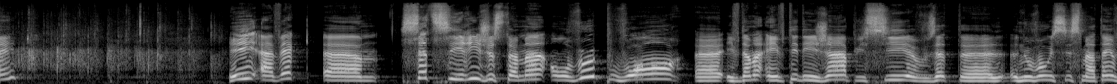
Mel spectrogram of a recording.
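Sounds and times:
speech: 0:00.0 - 0:00.3, 0:02.3 - 0:11.1
audience applause: 0:00.0 - 0:02.3.

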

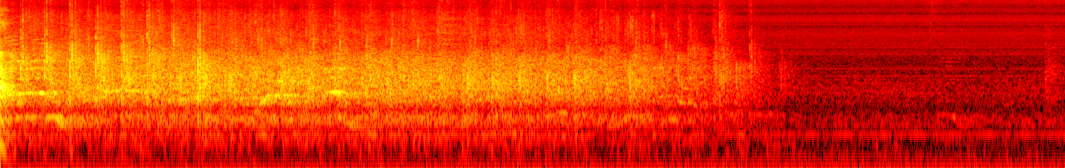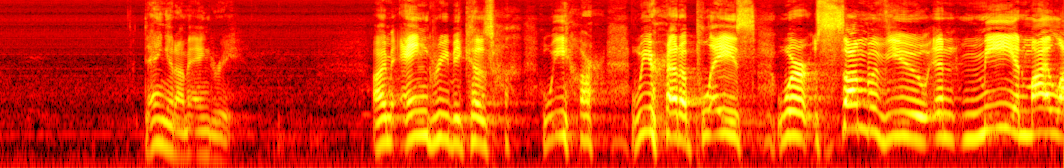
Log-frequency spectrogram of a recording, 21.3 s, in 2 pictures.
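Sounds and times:
audience clapping: 0:00.0 - 0:08.0
speech: 0:12.2 - 0:13.1, 0:14.4 - 0:21.2.

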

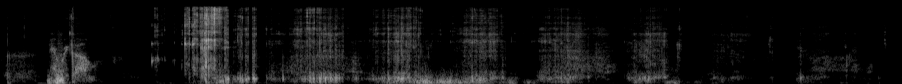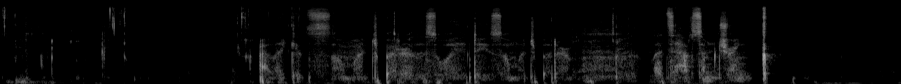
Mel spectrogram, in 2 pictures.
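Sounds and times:
speech: 0:00.5 - 0:01.0, 0:13.3 - 0:16.6
eating crunchy kettle potato chips: 0:01.4 - 0:10.4.

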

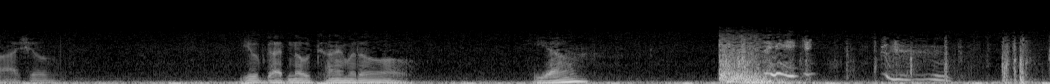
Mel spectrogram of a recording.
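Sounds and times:
speech: 0:00.2 - 0:00.8, 0:02.4 - 0:04.2, 0:05.3 - 0:06.0, 0:07.6 - 0:10.4
gunshot in a western radio drama: 0:07.2 - 0:07.8.

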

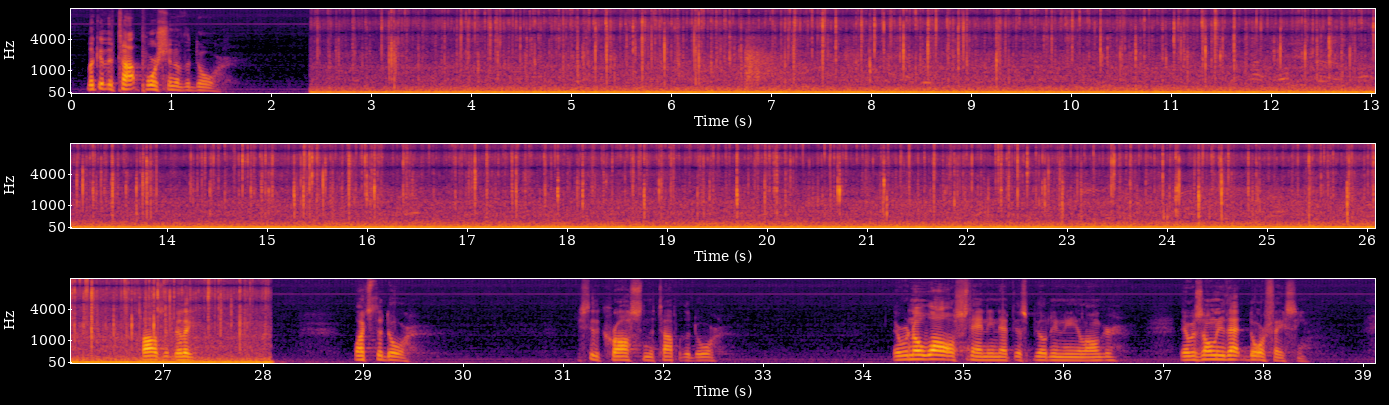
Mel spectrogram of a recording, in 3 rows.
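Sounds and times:
speech: 0:00.2 - 0:01.6, 0:26.8 - 0:27.4, 0:29.0 - 0:29.6, 0:31.2 - 0:32.6, 0:34.3 - 0:36.6, 0:37.2 - 0:38.5
building fire roaring and crackling: 0:02.4 - 0:28.1.

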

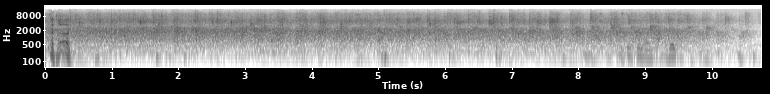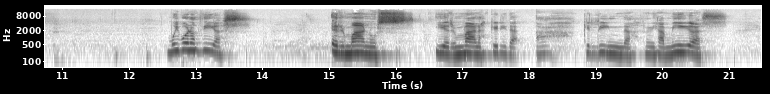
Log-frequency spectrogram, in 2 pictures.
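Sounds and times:
laughter: 0:00.0 - 0:10.8
loud audience applause: 0:00.0 - 0:10.8
speech: 0:00.1 - 0:00.6, 0:12.6 - 0:13.8, 0:15.0 - 0:18.2, 0:18.8 - 0:20.8.

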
